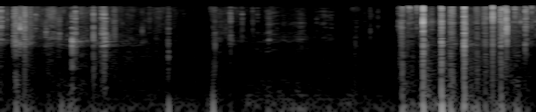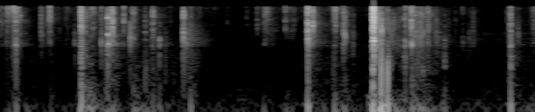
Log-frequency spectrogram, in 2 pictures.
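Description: A metal blade scrapes and cuts thin flakes from the end of a solid oval bar of rancid dark brown soap held in the hand. It makes a series of short, dry, crackling scrapes with bright, hissy edges and a low muffled thud underneath. One louder, sharper cut stands out near the end.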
